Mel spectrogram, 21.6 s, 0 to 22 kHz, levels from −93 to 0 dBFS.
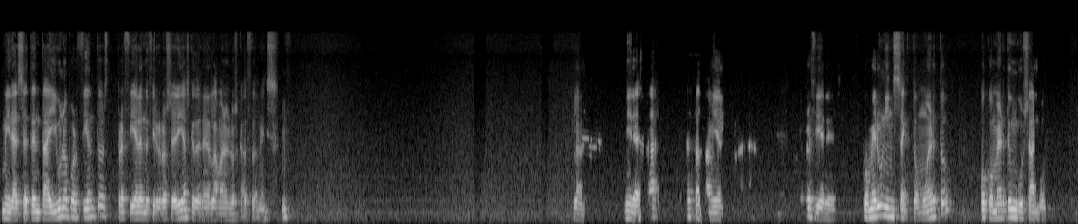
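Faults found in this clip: Background gated by the echo canceller, 9.5–9.65 s and 12.11–12.18 s: room tone dips about 8 dB briefly while far-end playback is active. Canceller clamps the mic, then releases.

Speech suppressed in double talk, 11.65–11.83, 12.46–15.34, 15.97–16.22, 17.25–17.47 and 20.7–21.29 s: the talker's voice drops by roughly 10 to 30 dB, with the longest stretch near 2 s. Likely the echo canceller mistaking near-end speech for echo during overlap.

Other side's voice leaking through, 15.6–15.95 s: a faint second voice, around 30 dB under the talker. Likely residual loudspeaker echo not fully removed from the mic.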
